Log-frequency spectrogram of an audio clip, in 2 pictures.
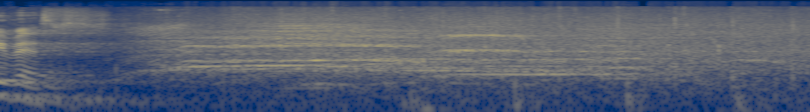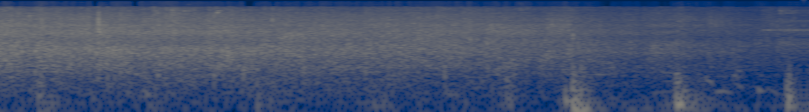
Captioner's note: cheering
